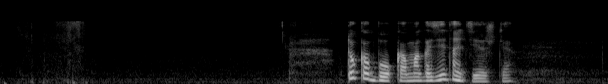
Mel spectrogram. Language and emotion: Russian, neutral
